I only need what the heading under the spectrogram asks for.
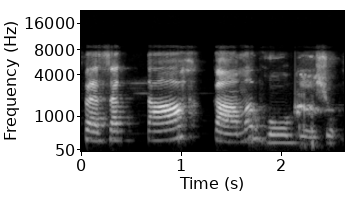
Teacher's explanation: The visarga is followed by ka. So we have Jihva Muliya. Therefore, we don't chant the visarga completely. We chant it as prasaktah kama bhogeshu.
